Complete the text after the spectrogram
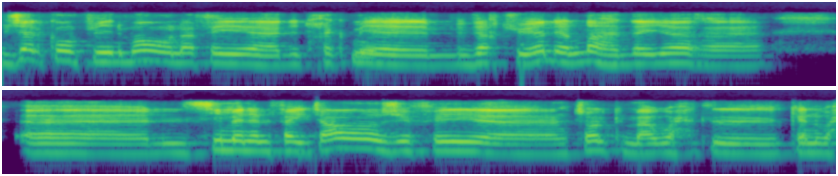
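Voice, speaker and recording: A man's high-pitched voice at a moderate pace. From Morocco, Souk El Arbaa. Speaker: data protection manager. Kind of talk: casual interview.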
